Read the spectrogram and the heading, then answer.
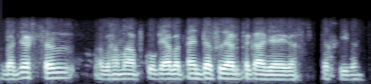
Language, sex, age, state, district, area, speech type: Urdu, male, 60+, Uttar Pradesh, Lucknow, urban, conversation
